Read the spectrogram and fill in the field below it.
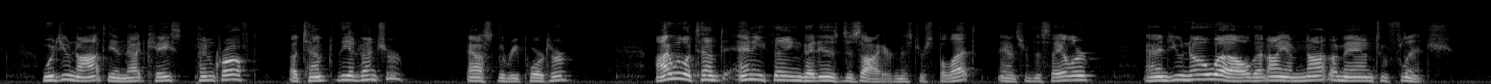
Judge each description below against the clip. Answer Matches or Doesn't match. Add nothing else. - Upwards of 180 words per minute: Doesn't match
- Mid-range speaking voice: Matches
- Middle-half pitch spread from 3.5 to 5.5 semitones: Matches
